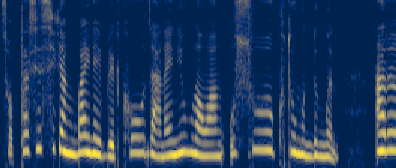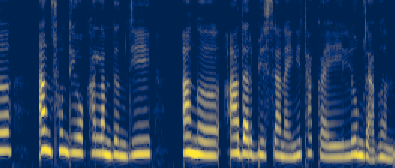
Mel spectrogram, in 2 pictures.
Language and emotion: Bodo, fearful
